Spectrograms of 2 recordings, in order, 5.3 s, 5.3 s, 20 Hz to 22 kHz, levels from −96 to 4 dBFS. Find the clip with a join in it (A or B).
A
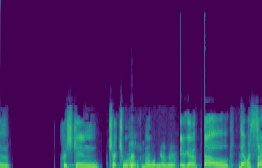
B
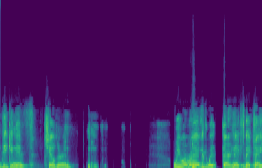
A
